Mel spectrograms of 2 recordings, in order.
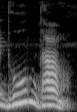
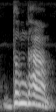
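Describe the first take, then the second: First: धूमधाम with a long u, dhoomdhaam; correct long u. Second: धूमधाम said with a short u, dhumdham; wrong short u. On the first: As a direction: stretch the ऊ in धूमधाम. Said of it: "आसानी से हम बोलेंगे". (धूमधाम को दीर्घ ऊ के साथ सही बोलें) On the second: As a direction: clip the first vowel of धूमधाम short. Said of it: "अटपटा सा लगता है ना सुनने में". (धूमधाम को छोटे उ से ग़लत बोलें) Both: Shown as a demonstration.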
